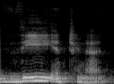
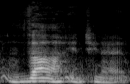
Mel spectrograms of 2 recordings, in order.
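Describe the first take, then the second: First: 'The' is said with a long 'ee' vowel. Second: 'The' is said with a short 'uh' vowel. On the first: The speaker calls it right. "I say the internet" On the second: The speaker calls it wrong. "not the internet"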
